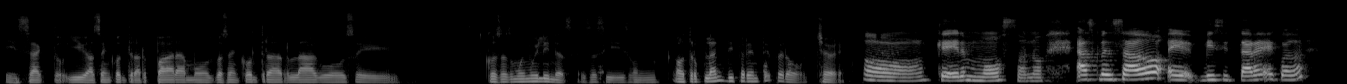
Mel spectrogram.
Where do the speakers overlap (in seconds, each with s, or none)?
none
